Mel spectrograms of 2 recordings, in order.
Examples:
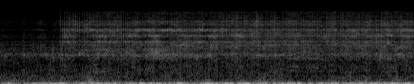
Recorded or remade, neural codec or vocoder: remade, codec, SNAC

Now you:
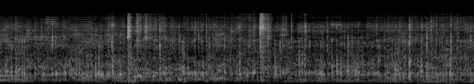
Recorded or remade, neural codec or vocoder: remade, codec, SNAC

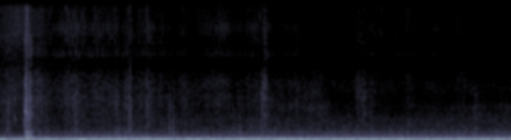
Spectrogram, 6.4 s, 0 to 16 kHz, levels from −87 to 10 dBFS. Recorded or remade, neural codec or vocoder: recorded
